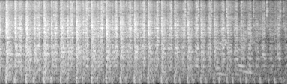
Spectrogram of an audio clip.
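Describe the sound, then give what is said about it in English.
Steam engine machinery with large gears and metal pistons running loudly amid clouds of hot, wet steam at Kinetic Steam Works, an industrial space in West Oakland: a rapid, steady chugging beat of mechanical strokes layered over a constant hissing rush. No one speaks. “I'm surrounded by large gears, metal pistons, and billowing clouds of hot, wet steam.”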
